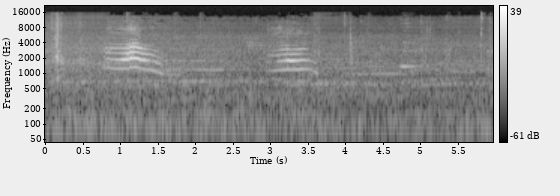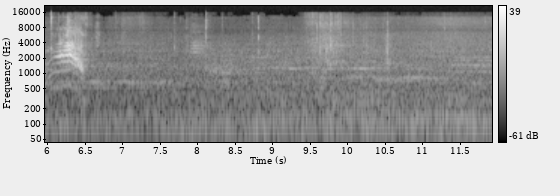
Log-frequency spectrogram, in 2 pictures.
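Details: Stray cats being fed, recorded on a DJI Osmo Action: three clear meows, each a bright, falling, drawn-out cry, near the first, third and sixth seconds, over a steady low rumble.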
